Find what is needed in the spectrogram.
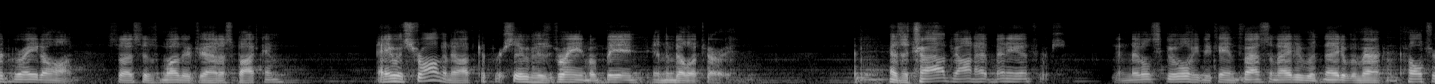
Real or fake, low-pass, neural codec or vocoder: fake; 7.2 kHz; codec, 24 kHz, 1 kbps, SNAC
